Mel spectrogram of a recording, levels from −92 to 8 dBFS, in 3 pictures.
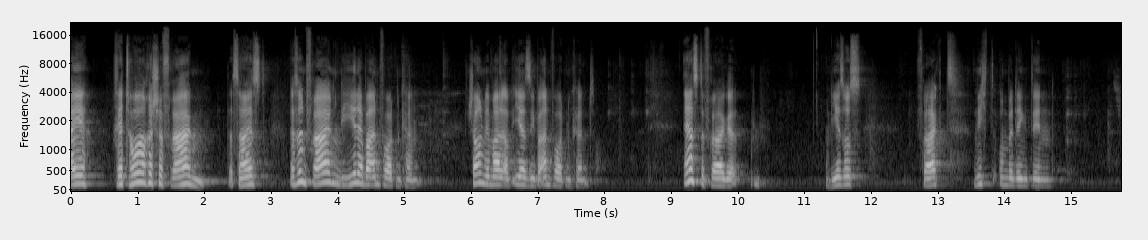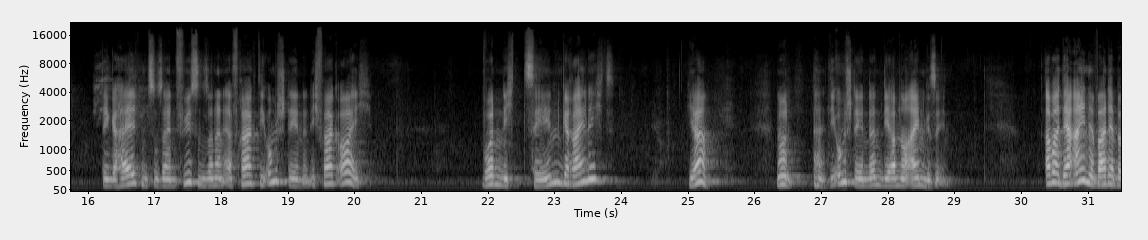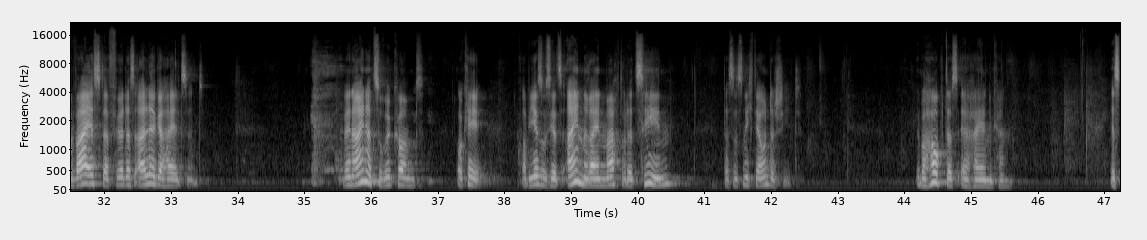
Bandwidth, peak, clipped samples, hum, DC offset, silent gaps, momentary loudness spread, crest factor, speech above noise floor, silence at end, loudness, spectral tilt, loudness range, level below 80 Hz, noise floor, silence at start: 18 kHz; -6 dBFS; under 0.1%; none; under 0.1%; none; 19 LU; 24 dB; 40 dB; 0 s; -28 LUFS; -3.5 dB/octave; 9 LU; -86 dBFS; -68 dBFS; 0 s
